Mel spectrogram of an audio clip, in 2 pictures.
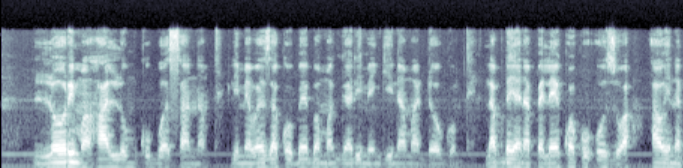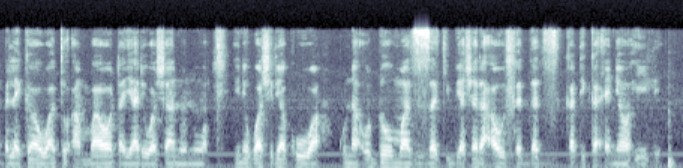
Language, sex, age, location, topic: Swahili, male, 18-24, Kisumu, finance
